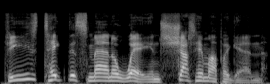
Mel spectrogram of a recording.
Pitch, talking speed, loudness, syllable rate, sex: 155 Hz, 220 wpm, -20 LUFS, 5.1 syllables/s, male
